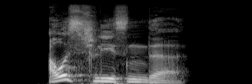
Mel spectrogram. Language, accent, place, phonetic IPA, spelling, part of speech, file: German, Germany, Berlin, [ˈaʊ̯sˌʃliːsn̩də], ausschließende, adjective, De-ausschließende.ogg
- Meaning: inflection of ausschließend: 1. strong/mixed nominative/accusative feminine singular 2. strong nominative/accusative plural 3. weak nominative all-gender singular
